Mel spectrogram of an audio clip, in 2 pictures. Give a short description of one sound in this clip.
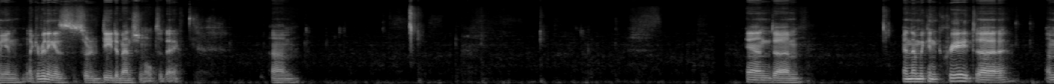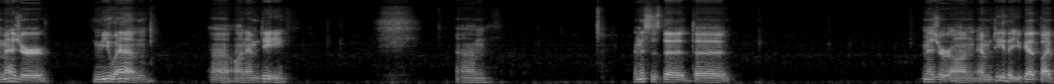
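A man speaks calmly in bursts with pauses, heard through a microphone on an online call.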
